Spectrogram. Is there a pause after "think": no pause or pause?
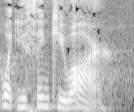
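no pause. It runs on with no pause after think. You are not whatever you believe yourself to be. "you are not what you think you are"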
